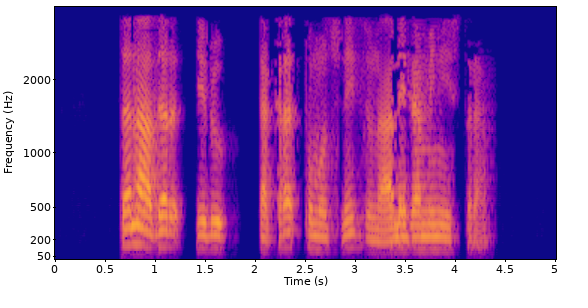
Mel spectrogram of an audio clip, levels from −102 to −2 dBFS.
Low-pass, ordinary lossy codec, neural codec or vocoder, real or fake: 3.6 kHz; AAC, 16 kbps; codec, 24 kHz, 0.9 kbps, WavTokenizer, large speech release; fake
